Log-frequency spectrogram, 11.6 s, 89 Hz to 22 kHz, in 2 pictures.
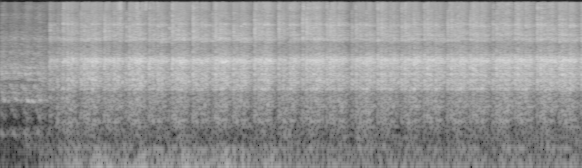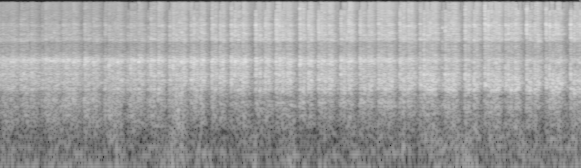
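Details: Ford 6.0 Powerstroke diesel, cold start, with bad injectors: catches and runs with a rough, uneven clatter and lumpy, stumbling idle.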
